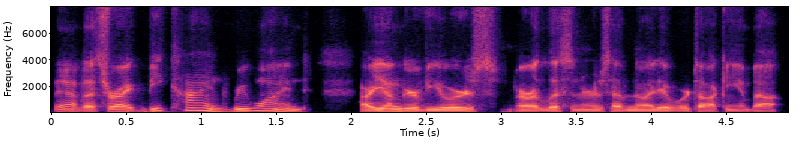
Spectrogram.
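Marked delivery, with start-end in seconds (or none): 0.6-1.7 high, bright slogan chant; high singsong slogan. Retold or imitated. Repeating the slogan playfully.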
